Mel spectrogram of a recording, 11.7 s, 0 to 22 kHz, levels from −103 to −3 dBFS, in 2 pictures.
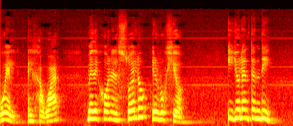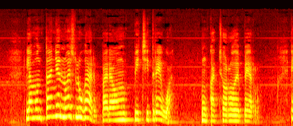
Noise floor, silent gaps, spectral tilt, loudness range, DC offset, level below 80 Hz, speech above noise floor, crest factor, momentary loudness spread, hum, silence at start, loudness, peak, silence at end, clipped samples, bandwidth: -46 dBFS; none; -5.5 dB/octave; 3 LU; under 0.1%; -60 dBFS; 26 dB; 14 dB; 11 LU; none; 0 s; -21 LUFS; -8 dBFS; 0 s; under 0.1%; 13.5 kHz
